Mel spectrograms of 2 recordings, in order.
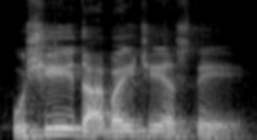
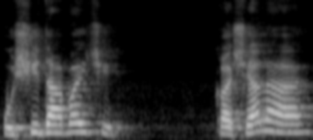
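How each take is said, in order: First: Slow, drawn-out amused advice; amused neighbour. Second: High-pitched baffled questions; puzzled. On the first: Neighbour advising two flustered girls, amused. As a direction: advise slowly with a smile. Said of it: "Angad हसत म्हणाला". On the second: Roommates questioning the neighbour's advice, puzzled. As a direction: echo it back high, bewildered. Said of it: "दोघी गोंधळून पाहत राहिल्या". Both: A narrator's reading.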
